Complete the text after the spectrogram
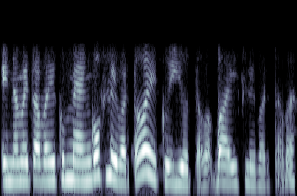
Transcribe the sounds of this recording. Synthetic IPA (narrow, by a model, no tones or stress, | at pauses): ɪnamẽt̪aʋɐɦekomɛ̃ːŋɡofʰleːʋəɾt̪aʋaɦekoiɦoːt̪a̰ʋa̰baːifleːʋəɾt̪a̰ʋa̰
